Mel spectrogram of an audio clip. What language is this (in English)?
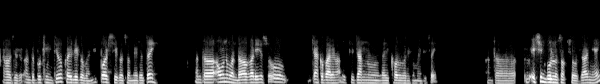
Nepali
